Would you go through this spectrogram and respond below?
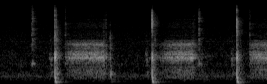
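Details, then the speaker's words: Cobra 2000 GTL CB radio with enhanced receive audio into subwoofer, mid-range and tweeters: three sharp clicks with dull thump and short hiss when keying up and releasing; transmit switching thunk on the sub and clicks on tops, otherwise working. "The only thing, and I don't see it as a downside, is when I key up and let go, I get a little thunk on my sub, the speaker over here on the left."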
